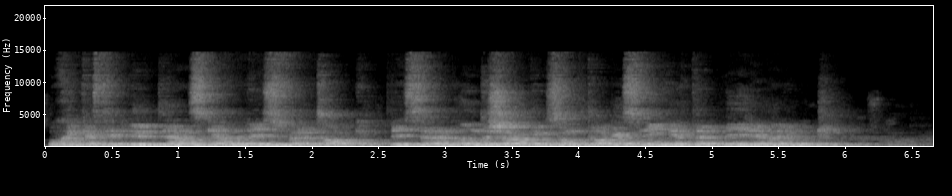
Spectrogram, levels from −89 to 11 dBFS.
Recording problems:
room echo; strong; dies away in 1.2 s
off-mic speech; far
background chatter; faint; throughout; 3 voices, 25 dB below the speech

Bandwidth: 14.5 kHz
